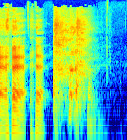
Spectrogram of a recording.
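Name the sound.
cough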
